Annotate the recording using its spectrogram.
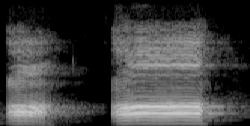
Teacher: आ के उच्चारण करने में मुख द्वार 100% खुला रहेगा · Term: विवर्त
